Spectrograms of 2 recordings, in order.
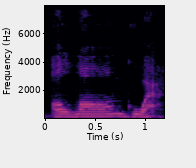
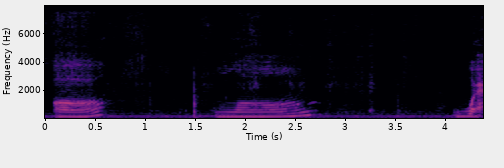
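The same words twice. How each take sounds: First: Said in the usual way. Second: "a long we" split into three syllables, long pauses between; sounded out. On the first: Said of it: "so it's a long gwe". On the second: Shown as a demonstration. Teacher teaching the word for star, "a long we" sounded out syllable by syllable. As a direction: break "a long we" apart, drawing out "long". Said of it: "So the stress is on the second to last syllable".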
